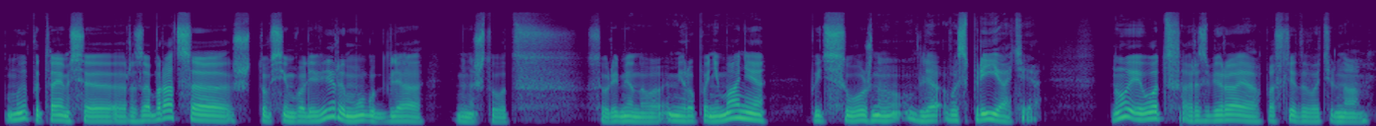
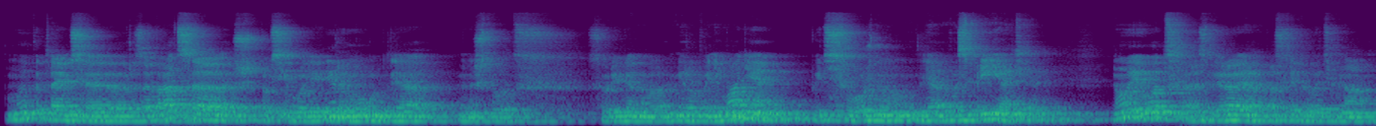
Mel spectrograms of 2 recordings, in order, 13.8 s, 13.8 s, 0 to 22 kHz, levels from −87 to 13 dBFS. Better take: first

